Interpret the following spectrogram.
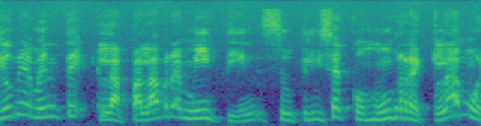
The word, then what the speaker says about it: mitin: gusta escuchar las propuestas pues mitin así como se escribe es m i t i n Pues la verdad es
